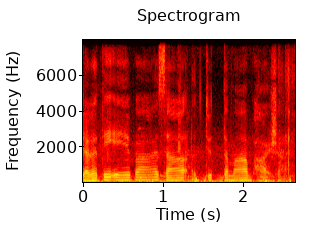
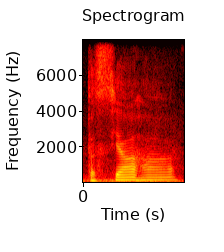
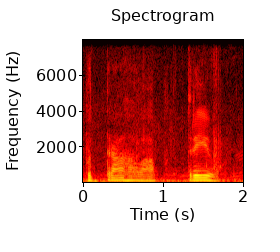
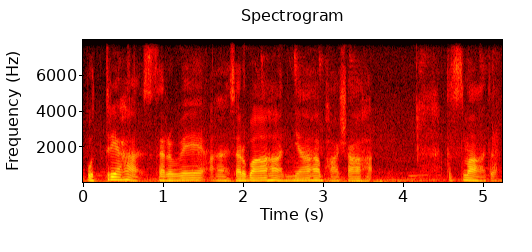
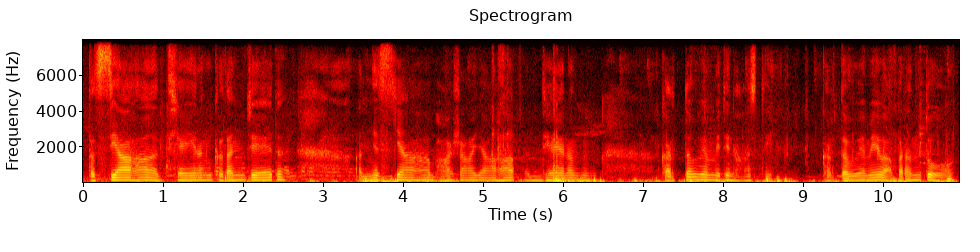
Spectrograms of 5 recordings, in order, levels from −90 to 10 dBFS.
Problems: background sounds at intervals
